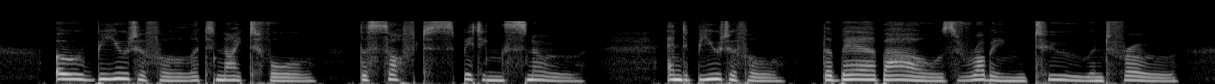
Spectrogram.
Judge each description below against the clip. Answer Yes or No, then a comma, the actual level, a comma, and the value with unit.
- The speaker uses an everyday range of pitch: Yes, average, 4.5 semitones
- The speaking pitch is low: No, high, 190 Hz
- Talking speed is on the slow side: Yes, slow, 85 wpm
